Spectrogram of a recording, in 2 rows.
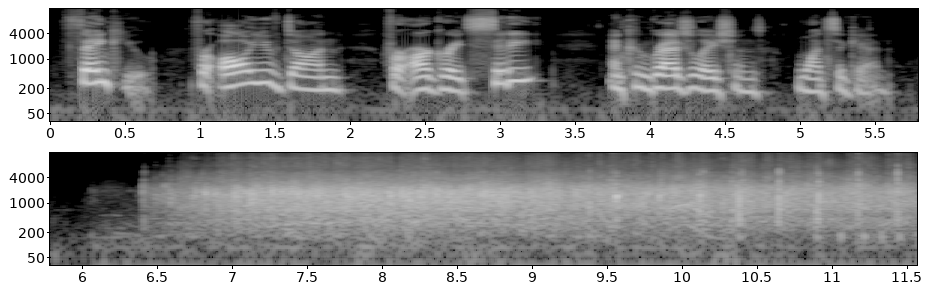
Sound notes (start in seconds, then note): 6.4 audience applauds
